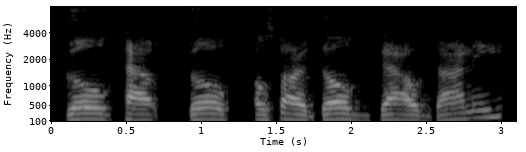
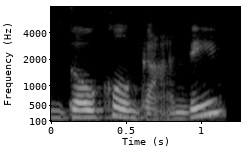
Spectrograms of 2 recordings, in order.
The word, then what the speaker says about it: Gokul Gandhi: Someone else says, listen, I appreciate Dr. Go Galgani. Sorry for butchering that name. Please pronunciate that name again for me. It's Gokul Gandhi.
